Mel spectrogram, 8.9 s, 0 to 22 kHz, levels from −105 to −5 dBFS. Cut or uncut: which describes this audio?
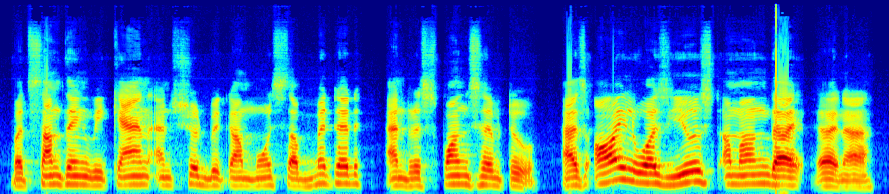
cut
